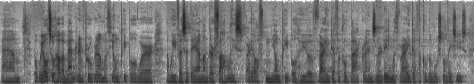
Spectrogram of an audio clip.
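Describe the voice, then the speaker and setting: Through noticeable background noise, a man with a Northern Irish accent talks at a very fast pace and medium pitch, with very even loudness and monotone, flat intonation. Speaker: church minister leading community project. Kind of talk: documentary interview. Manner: hesitant, many fillers.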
